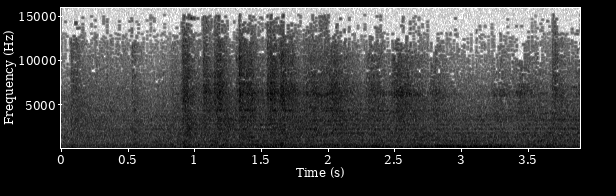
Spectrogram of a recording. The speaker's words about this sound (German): Der Zug fährt los.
